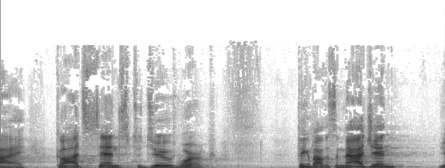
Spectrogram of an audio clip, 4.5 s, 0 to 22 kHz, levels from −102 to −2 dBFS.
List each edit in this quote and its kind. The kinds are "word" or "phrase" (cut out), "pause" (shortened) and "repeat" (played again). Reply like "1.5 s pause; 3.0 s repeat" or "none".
1.3 s word; 1.7 s word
